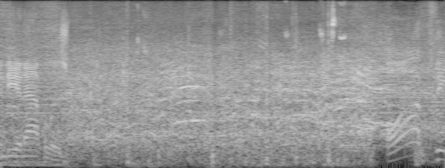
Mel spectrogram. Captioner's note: crowd cheering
